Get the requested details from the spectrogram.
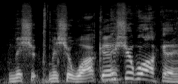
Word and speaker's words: Mishawaka: How do you pronounce it? Mishawaka? – Mishawaka in the Mishawaka.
